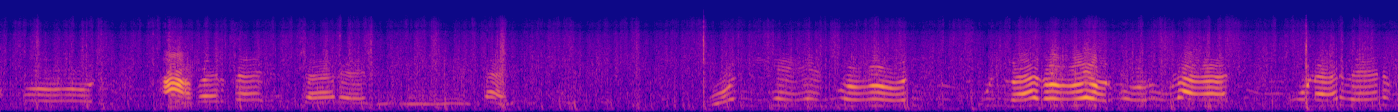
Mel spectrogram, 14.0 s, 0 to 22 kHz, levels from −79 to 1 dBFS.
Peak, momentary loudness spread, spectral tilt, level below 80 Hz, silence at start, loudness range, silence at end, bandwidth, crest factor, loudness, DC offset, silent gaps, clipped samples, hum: -8 dBFS; 21 LU; -2.5 dB/octave; -76 dBFS; 0 s; 13 LU; 0 s; over 20 kHz; 20 dB; -27 LUFS; under 0.1%; none; under 0.1%; none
